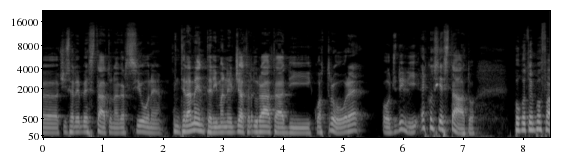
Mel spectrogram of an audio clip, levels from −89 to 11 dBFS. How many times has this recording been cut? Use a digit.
2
